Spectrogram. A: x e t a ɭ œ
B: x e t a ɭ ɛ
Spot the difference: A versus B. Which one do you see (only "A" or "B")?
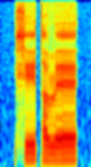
B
